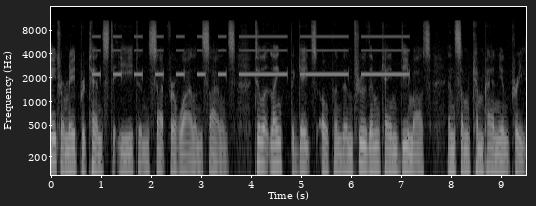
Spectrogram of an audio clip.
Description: Beep code, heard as a piezo beeper, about 2200 Hz, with speech in English. 7 short, 3 long.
